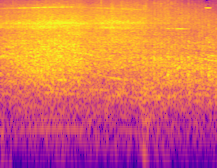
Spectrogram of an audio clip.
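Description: Steady roar of road traffic with tour buses and trucks rumbling past at a vista point on the north side of the Golden Gate Bridge in Marin County, a dense continuous wash of engine and tire noise with no voices.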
